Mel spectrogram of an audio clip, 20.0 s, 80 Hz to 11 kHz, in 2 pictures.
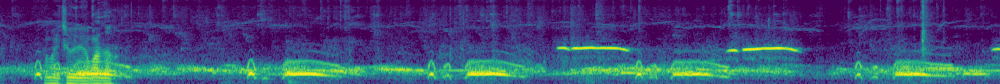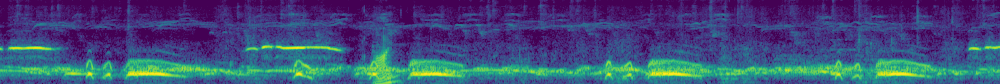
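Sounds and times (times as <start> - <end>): dove cooing: 0.0 - 20.0.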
